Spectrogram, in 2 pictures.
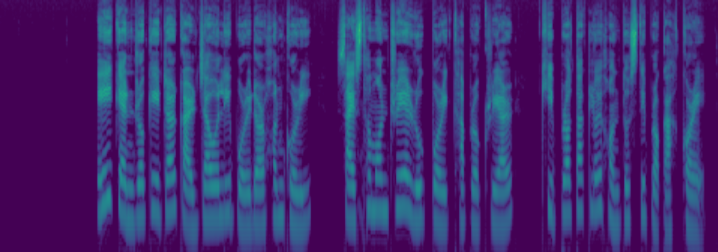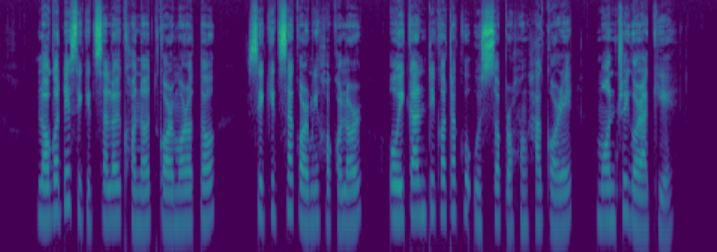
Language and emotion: Assamese, neutral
